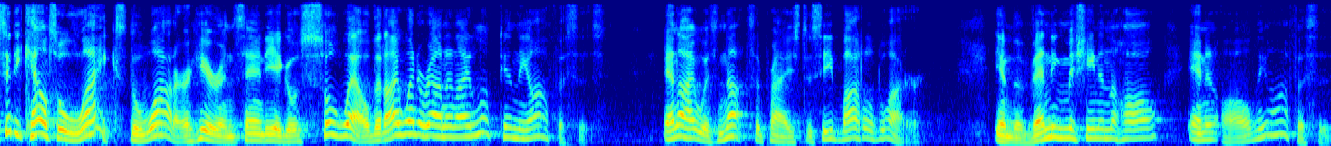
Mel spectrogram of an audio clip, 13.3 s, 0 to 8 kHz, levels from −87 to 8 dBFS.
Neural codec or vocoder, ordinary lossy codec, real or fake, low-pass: none; Opus, 32 kbps; real; 7.2 kHz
